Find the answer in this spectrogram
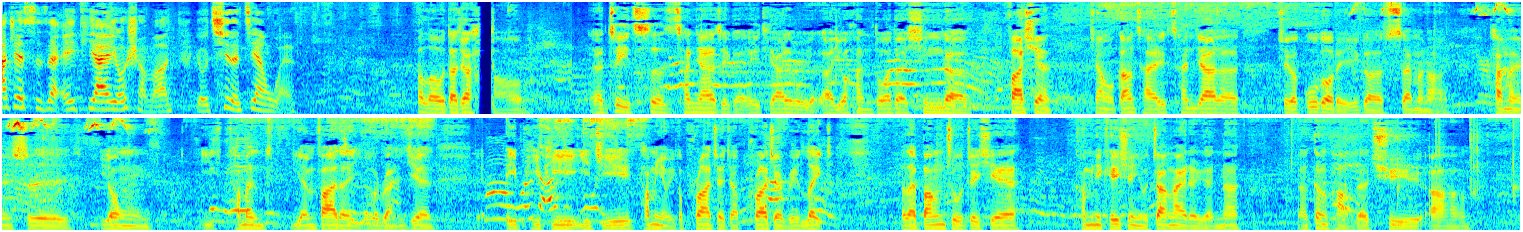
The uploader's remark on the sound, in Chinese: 辅助科技行业协会2024年会见闻。本期播客由三位第一次参加大会的言语治疗师在会议现场为大家带来他们的参会体验和收获。现场收音存在少量背景杂音，建议听众在较安静的环境中播放。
